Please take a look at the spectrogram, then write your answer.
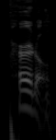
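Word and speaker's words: Poeltl: is uh jacob pirtle why there is an r sound in his last name i don't really know it's spelled p-o-e-l-t-l that said his name is purdle like a turtle i'm taking the over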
